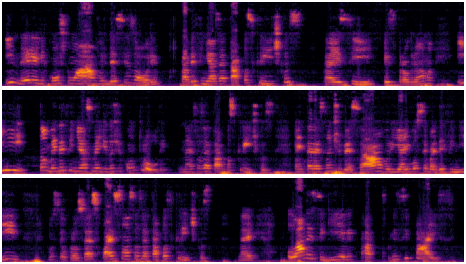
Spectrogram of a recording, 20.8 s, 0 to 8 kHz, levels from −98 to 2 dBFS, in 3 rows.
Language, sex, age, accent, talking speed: Portuguese, female, 10-29, Brazilian, 150 wpm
